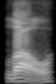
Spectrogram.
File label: "lull", American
